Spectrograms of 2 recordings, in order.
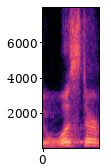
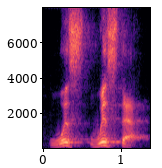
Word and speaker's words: Worcester: we say the word in the city that is spelled Worcester? Oh, that would be Worcester, Mass. Worcester, Mass, baby. Or as they would say in the city, Worcester.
